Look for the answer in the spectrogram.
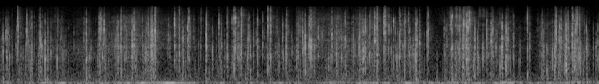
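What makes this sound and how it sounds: An empty, thin, transparent plastic bag is held in both hands and crinkled with the fingertips. The result is a dense, continuous run of bright, crackling crinkles that swell and ease over the six seconds, with a faint low hum underneath.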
